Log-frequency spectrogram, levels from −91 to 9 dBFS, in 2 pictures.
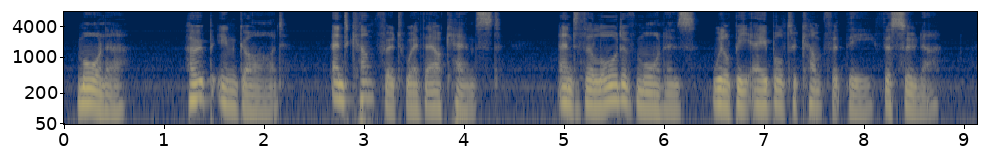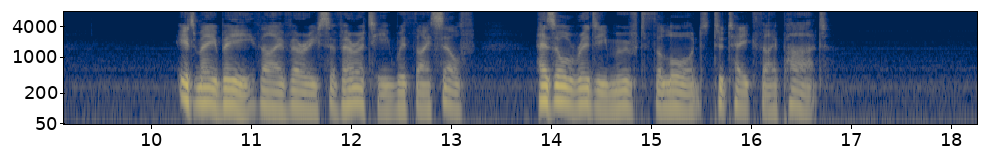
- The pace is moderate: No, slow, 130 wpm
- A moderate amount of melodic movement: Yes, average, 3.8 semitones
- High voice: No, low, 110 Hz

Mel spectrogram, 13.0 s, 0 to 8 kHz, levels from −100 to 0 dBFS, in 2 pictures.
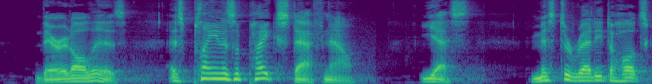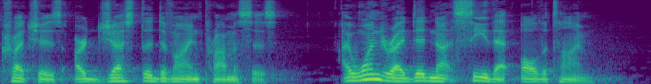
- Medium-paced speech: Yes, average, 145 wpm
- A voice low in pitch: Yes, low, 105 Hz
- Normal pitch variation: No, wide, 6.0 semitones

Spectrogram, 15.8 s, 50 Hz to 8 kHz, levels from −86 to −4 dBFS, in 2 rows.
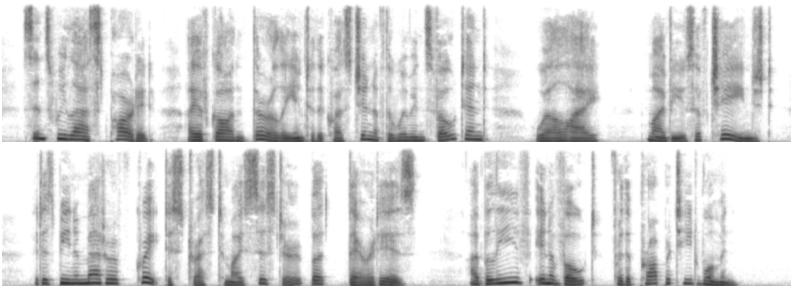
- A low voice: No, medium, 185 Hz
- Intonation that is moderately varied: No, wide, 6.1 semitones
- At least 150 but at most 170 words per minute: No, average, 180 wpm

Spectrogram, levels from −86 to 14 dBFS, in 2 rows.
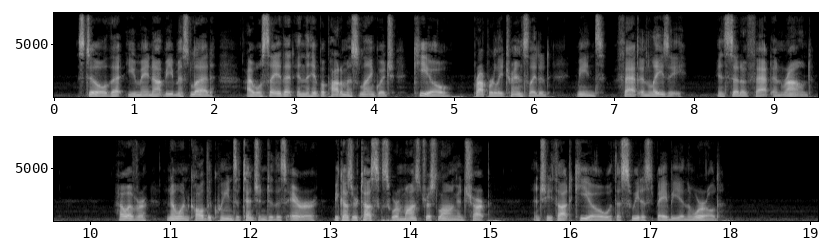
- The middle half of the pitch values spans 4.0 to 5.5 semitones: Yes, average, 4.4 semitones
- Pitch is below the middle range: Yes, low, 115 Hz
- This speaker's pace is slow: No, average, 175 wpm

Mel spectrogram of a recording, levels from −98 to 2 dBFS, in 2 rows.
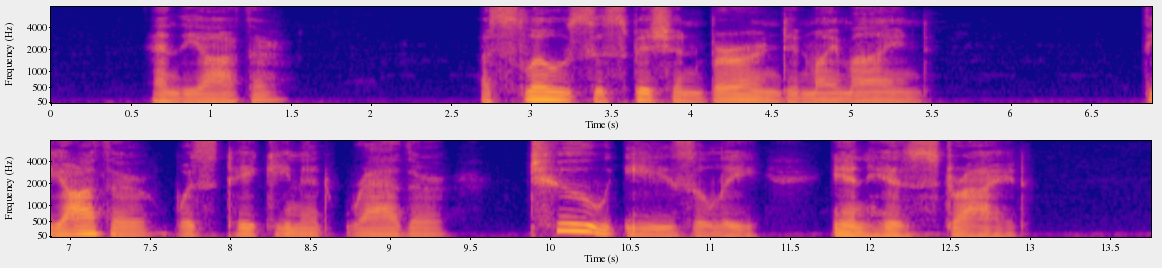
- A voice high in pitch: No, very low, 95 Hz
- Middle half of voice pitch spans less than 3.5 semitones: No, average, 4.2 semitones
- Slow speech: Yes, slow, 90 wpm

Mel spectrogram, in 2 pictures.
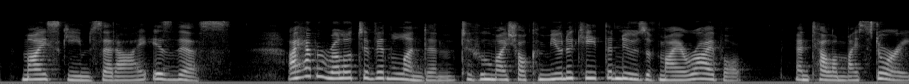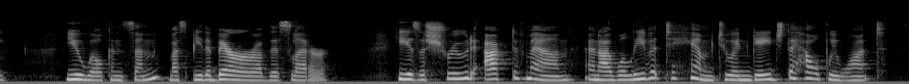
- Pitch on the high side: Yes, high, 215 Hz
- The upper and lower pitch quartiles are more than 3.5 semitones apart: Yes, average, 4.5 semitones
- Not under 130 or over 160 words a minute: No, average, 180 wpm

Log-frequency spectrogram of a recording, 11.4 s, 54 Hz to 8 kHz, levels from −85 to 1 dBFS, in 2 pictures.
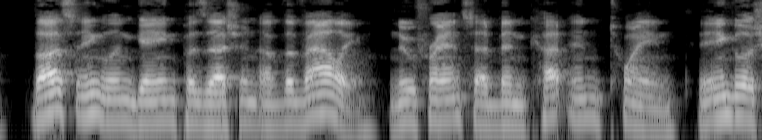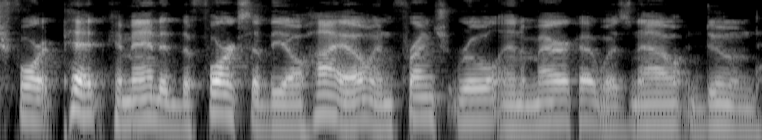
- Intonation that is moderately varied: Yes, average, 3.3 semitones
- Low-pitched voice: Yes, low, 110 Hz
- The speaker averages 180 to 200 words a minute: No, average, 170 wpm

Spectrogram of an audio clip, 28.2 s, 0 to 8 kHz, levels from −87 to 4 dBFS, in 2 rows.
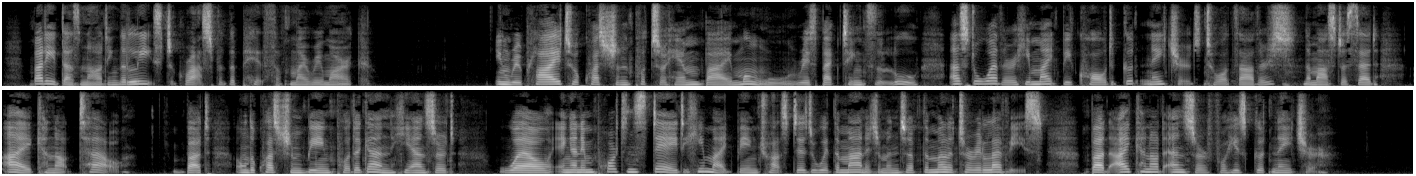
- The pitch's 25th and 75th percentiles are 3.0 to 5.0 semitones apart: Yes, average, 3.9 semitones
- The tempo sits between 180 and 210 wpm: No, average, 165 wpm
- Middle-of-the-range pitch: No, high, 205 Hz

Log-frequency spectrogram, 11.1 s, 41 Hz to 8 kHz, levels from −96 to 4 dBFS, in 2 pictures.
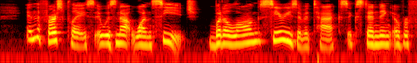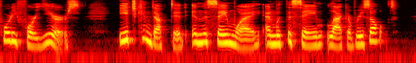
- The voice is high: Yes, high, 210 Hz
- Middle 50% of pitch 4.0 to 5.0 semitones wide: Yes, average, 4.7 semitones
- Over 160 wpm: Yes, average, 180 wpm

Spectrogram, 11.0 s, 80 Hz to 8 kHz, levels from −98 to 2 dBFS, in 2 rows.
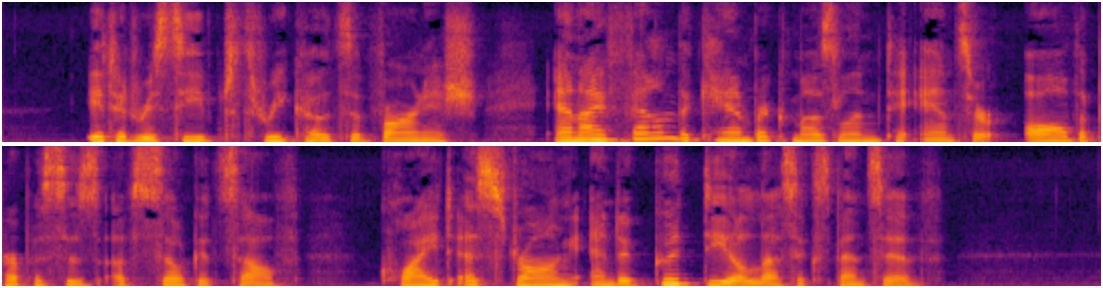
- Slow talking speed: No, average, 165 wpm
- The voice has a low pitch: No, medium, 185 Hz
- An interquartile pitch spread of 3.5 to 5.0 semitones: Yes, average, 4.6 semitones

